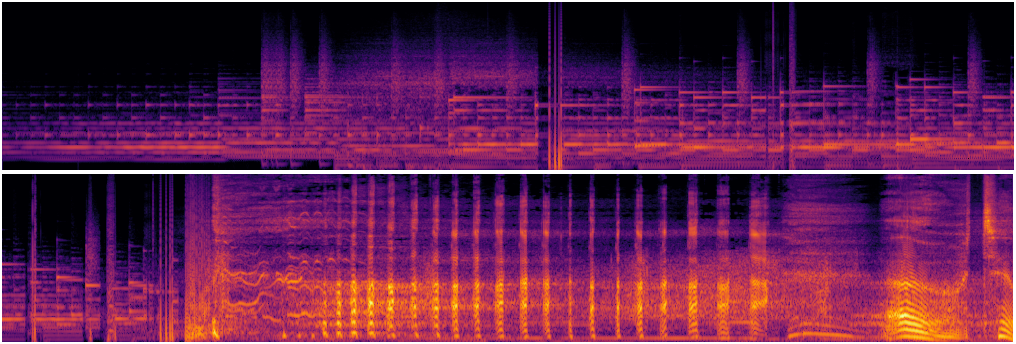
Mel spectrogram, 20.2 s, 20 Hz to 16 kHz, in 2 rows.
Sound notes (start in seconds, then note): 12.2 laughs maniacally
